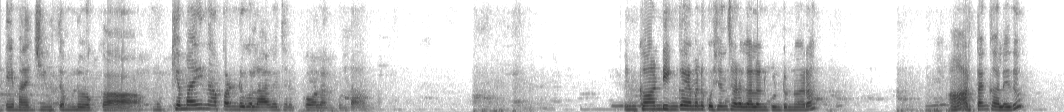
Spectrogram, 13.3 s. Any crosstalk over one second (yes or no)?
yes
